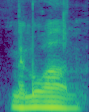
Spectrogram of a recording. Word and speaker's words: Memoiren: Ja, der hatte das Ziel, später Memoiren, schreibt man, sagt man Memoiren. – Memoiren.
